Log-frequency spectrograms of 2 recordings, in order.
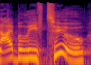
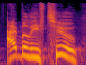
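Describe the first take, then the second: First: Slow, higher, emphatic insistence on too; a friend insisting he believes too; imitated earnest claim. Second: Much higher, with a laugh on too; a friend half laughing as he says it; imitating giddy amazement; laughing disbelief. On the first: Friend repeats claim, first take. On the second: Friend repeats claim, laughing.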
